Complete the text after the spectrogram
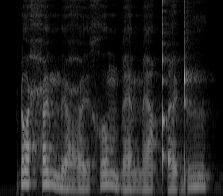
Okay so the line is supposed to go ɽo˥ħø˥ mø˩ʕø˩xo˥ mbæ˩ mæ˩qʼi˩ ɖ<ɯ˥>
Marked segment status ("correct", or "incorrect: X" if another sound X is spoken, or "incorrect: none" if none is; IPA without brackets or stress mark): correct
